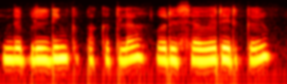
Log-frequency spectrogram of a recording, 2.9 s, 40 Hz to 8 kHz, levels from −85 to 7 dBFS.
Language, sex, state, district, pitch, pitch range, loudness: Tamil, female, Tamil Nadu, Nilgiris, 195 Hz, 190-205 Hz, -14 LUFS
